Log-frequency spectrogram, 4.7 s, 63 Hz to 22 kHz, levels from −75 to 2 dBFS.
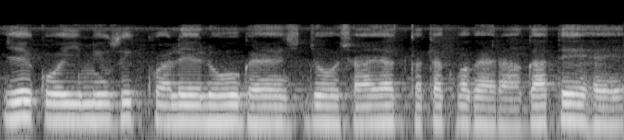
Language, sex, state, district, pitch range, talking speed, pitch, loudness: Hindi, male, Uttar Pradesh, Lucknow, 130-145 Hz, 155 wpm, 135 Hz, -14 LUFS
